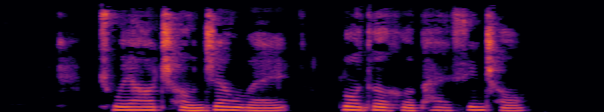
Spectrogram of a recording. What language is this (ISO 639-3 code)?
zho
